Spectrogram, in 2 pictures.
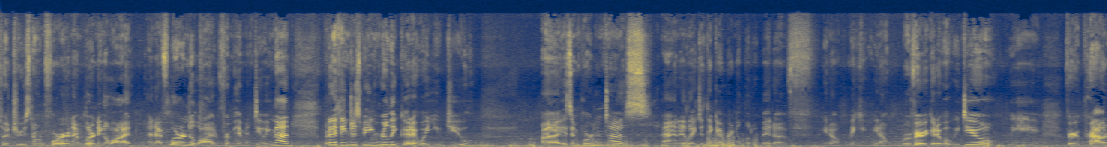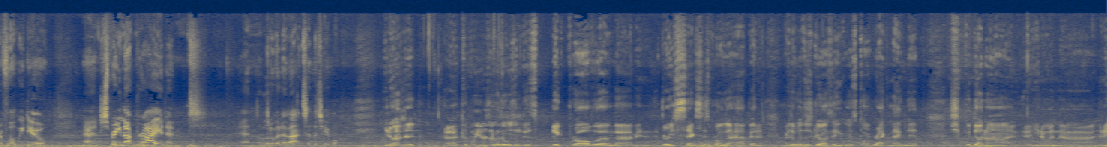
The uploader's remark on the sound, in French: à l’événement Festival Brassoeurs of Saint-Jean-sur-Richelieu en mars 2023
